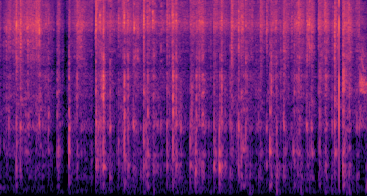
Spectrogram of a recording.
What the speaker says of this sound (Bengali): বেকিং সোডা সব কিছু দিয়ে ভালো করে ফেটিয়ে নেব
